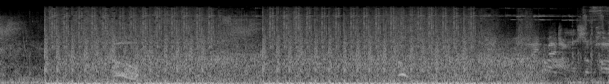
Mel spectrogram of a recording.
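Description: Dense, continuous gunfire in the video game Fallout 3 rattles without pause, loud and close as the shots hit the player, with a brief quieter moment at the start.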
